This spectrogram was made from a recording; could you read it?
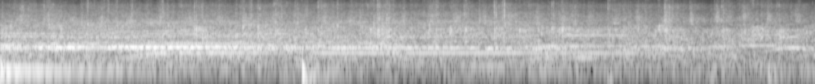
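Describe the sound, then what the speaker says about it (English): A church congregation claps in praise of Jesus after a testified miracle. The applause is faint and distant, a steady wash of many hands lasting several seconds. "Is that all the clapping and all the glory we give to Jesus?"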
